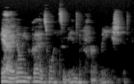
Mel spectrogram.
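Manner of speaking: soft-spoken, quiet character voice. Speaker voicing the mayor to a group wanting information, soft-spoken. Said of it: "Why is she so soft spoken?".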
